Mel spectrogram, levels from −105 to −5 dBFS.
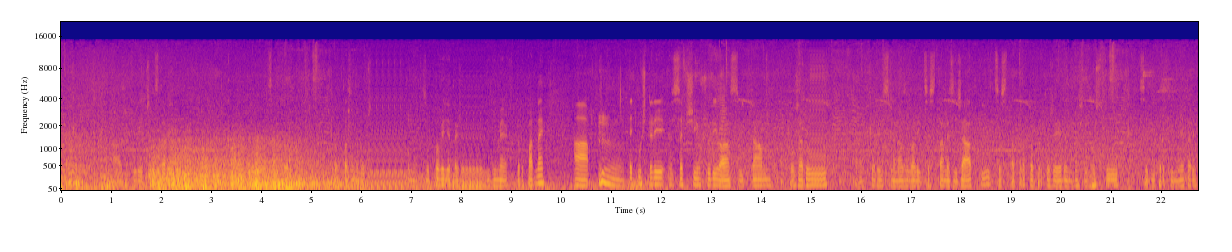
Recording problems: rain or running water; very loud; throughout; 1 dB above the speech
electrical hum; loud; throughout; 50 Hz, 9 dB below the speech
audio stuttering; at 6 s, at 8 s and at 15 s

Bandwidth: 14.5 kHz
